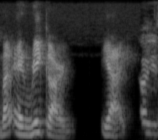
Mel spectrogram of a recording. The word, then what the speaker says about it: Rikard: but and Ricard, yeah, Oh, you said it Rick.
